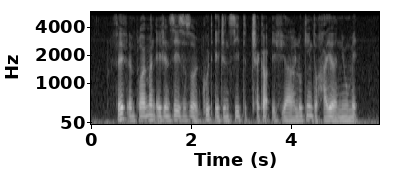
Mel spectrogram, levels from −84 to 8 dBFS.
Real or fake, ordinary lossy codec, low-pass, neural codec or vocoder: real; none; 5.4 kHz; none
